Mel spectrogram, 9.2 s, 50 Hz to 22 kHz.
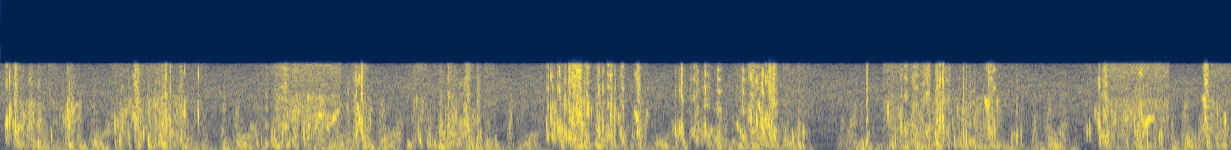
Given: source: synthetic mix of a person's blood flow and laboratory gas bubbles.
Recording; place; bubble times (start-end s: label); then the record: Doppler ultrasound of blood flow; precordium
0.02-0.59 s: bubbles
0.82-1.56 s: bubbles
1.89-2.81 s: bubbles
3.04-3.75 s: bubbles
4.06-4.88 s: bubbles
5.03-5.46 s: bubbles
5.50-6.08 s: bubbles
6.46-6.55 s: bubbles
6.62-7.71 s: bubbles
8.11-8.76 s: bubbles
9.00-9.24 s: bubbles
From the record:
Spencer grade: 4 (maximum detectable bubble signal sounding continuously throughout systole and diastole of every cardiac period, and overriding the amplitude of the normal cardiac signals); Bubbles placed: only in the low amplitude regions of the cardiac cycle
